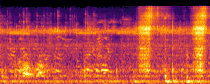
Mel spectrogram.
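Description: Film soundtrack heard through a TV speaker and picked up by a phone: faint voices and street ambience, then two short noisy bursts, about three seconds in and again near the end.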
